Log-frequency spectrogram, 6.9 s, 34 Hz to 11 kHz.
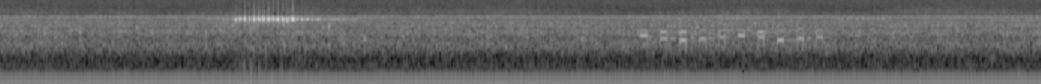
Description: DTMF, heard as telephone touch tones, dialled by machine, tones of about 40 ms, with phone line noise. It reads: 0415807268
